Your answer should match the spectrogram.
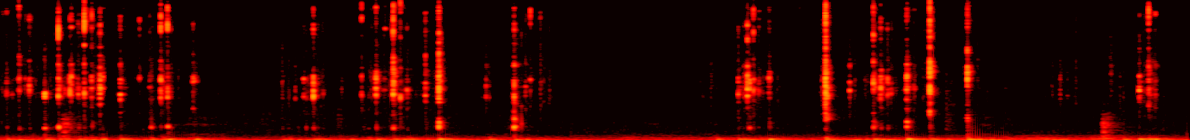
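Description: Faint, scattered clicks of typing on a computer keyboard, a keystroke here and there with long gaps, then a short run of keystrokes near the end.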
